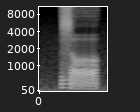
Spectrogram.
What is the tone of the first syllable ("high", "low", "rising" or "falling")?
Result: low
